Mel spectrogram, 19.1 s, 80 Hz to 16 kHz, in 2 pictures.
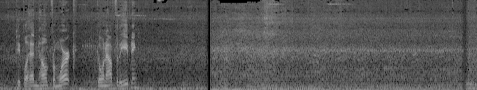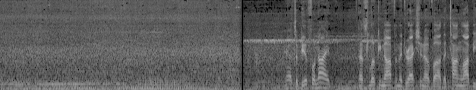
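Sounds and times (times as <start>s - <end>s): car and motorbike engines: 0.0s - 19.0s
higher engine hum: 3.8s - 14.4s.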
